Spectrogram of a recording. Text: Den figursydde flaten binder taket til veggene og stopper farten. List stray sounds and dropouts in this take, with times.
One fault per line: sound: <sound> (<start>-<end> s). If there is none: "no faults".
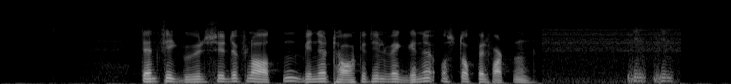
sound: laugh (6.3-6.7 s)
